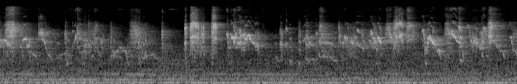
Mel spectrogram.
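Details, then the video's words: Budgies singing and chattering: a dense, continuous stream of overlapping high chirps, squeaky twitters and short scratchy squawks from several birds, with a steady low electrical-sounding hum underneath throughout. "budgies singing | budgie sounds | parakeet chirping sounds"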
